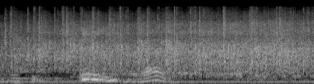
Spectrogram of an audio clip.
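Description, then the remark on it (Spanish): A room full of legislators stands and claps steadily in a dense, sustained round of welcome applause for visiting YouTubers, with a voice briefly rising over the noise partway through. “En estos momentos yo invito a los diputados acá presentes a que nos pongamos de pie y les vamos a dar un aplauso de bienvenida a los youtubers que ahora nos acompañan.”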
